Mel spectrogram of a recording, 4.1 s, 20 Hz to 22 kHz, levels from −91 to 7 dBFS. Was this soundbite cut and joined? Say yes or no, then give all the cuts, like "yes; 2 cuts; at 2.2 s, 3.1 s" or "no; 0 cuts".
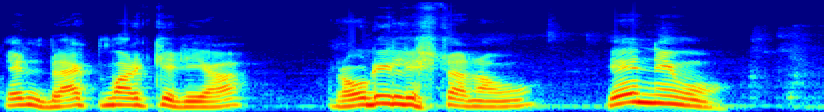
no; 0 cuts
